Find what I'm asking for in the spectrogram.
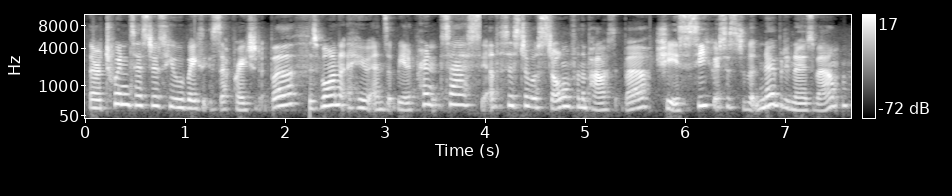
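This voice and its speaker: A woman's voice: on the high side, animated, racing, few pauses, a bit bright. Congested, nasal-sounding woman book vlogger. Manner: chatty, friendly, thinks aloud. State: congested, slightly nasal from a cold. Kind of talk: casual chat to camera. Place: home room with bookshelves.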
